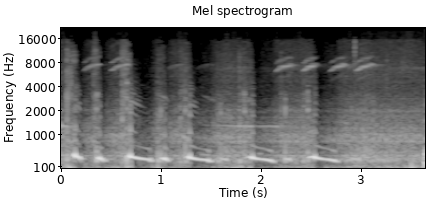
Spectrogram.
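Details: On a morning safari drive in the Sabi Sands on October 22, 2015, an African Grey Hornbill gives a plaintive series of low, downslurred whistles, about two each second, with faint high twittering from small birds behind.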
